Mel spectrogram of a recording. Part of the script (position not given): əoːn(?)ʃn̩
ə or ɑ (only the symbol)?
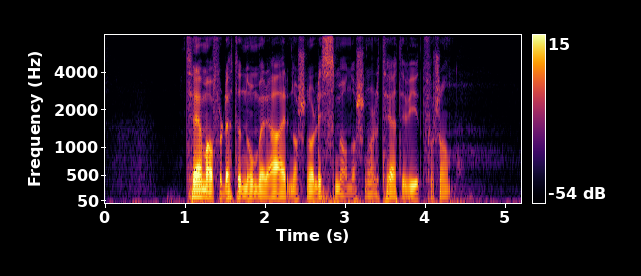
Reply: ɑ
